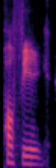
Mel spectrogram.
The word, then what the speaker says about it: Feig: It's not Feige, like Kevin Feige. – Paul it's... Feig. Yeah. – Paul Feig.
